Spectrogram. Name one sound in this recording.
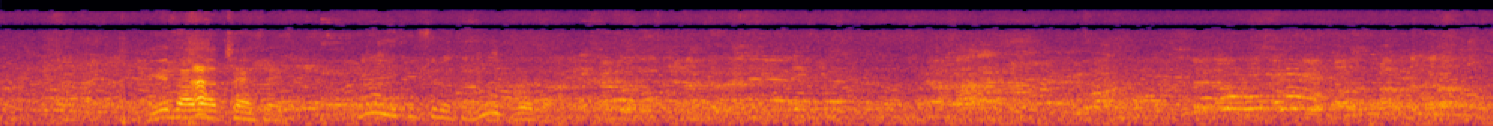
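Goats bleat nearby now and then.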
